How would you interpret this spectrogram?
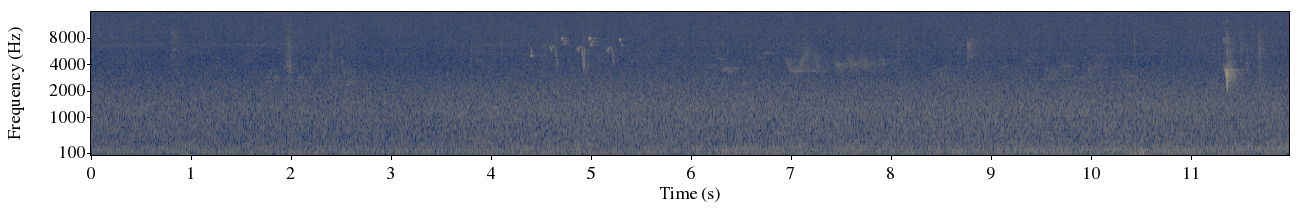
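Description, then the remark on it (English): A few faint, short, high-pitched calls from a wild bird, a brief cluster around the middle and single chirps later, over a steady low rumbling background noise with no talking. “And she, oh, that same bird. Not sure what sex it is.”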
